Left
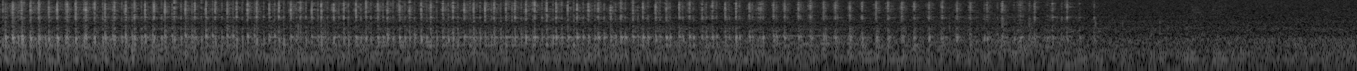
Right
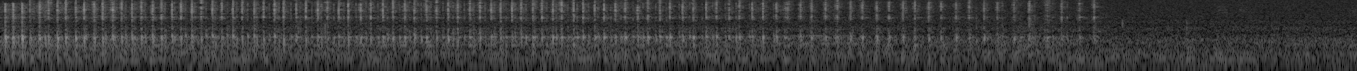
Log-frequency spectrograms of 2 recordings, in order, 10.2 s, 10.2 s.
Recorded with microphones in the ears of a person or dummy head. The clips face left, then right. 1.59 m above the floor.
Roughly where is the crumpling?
No crumpling in this recording.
